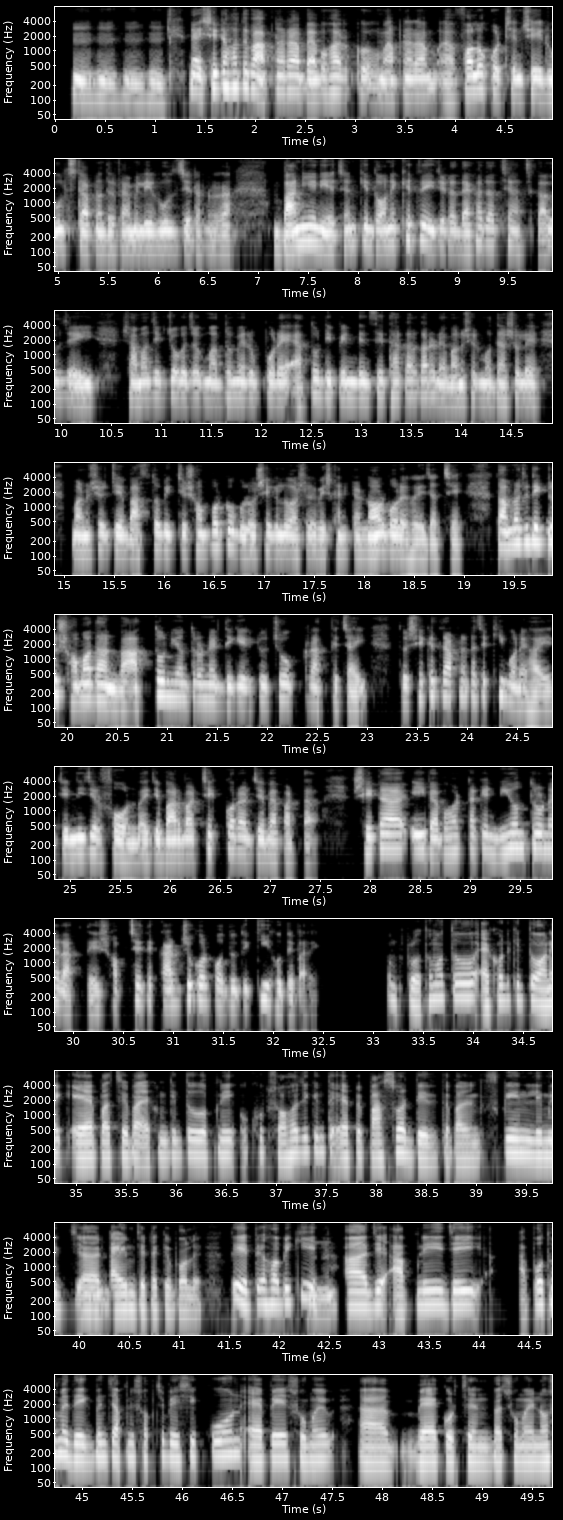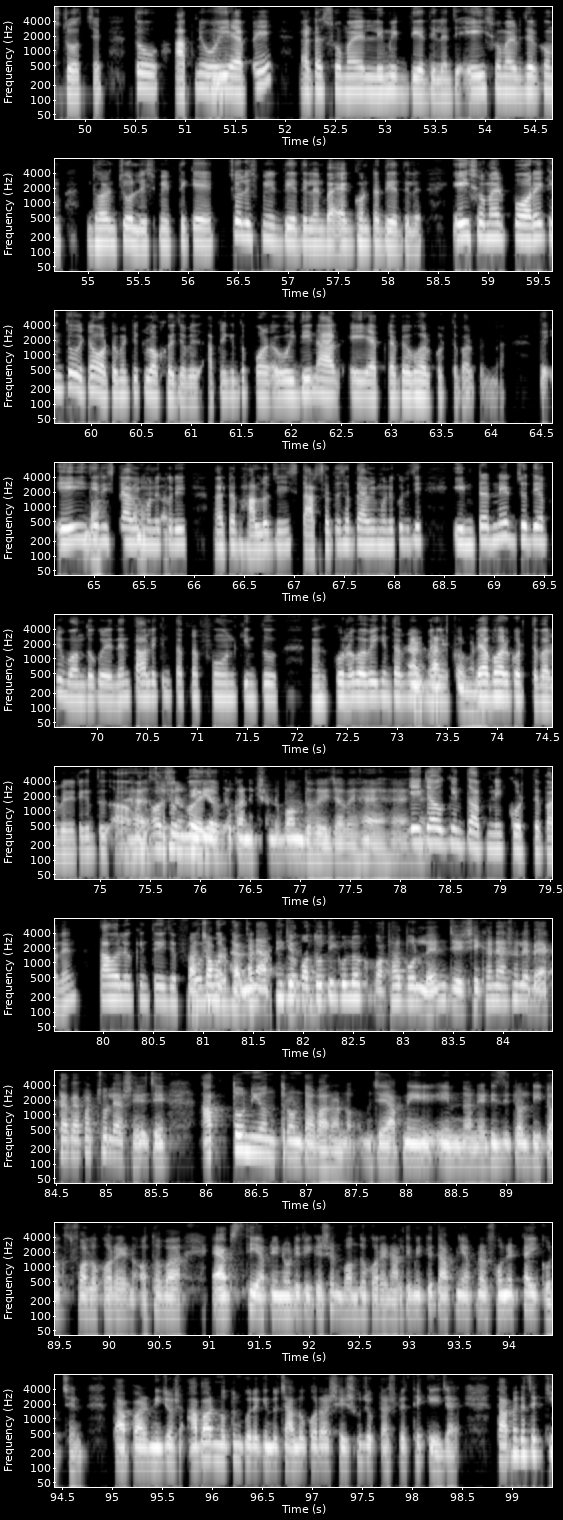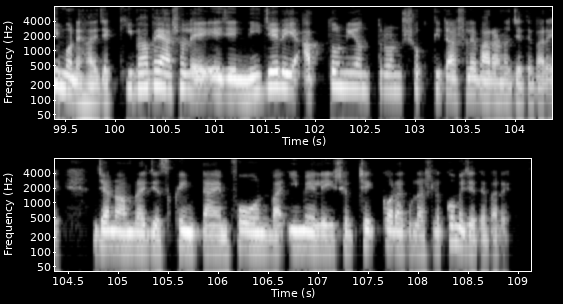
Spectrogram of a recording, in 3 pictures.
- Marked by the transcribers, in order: other background noise; "থেকে" said as "তেকে"; in English: "digital detox"; in English: "ultimately"; in English: "screen time"
- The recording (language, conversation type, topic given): Bengali, podcast, বারবার ফোন চেক করার অভ্যাস কীভাবে বন্ধ করবেন?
